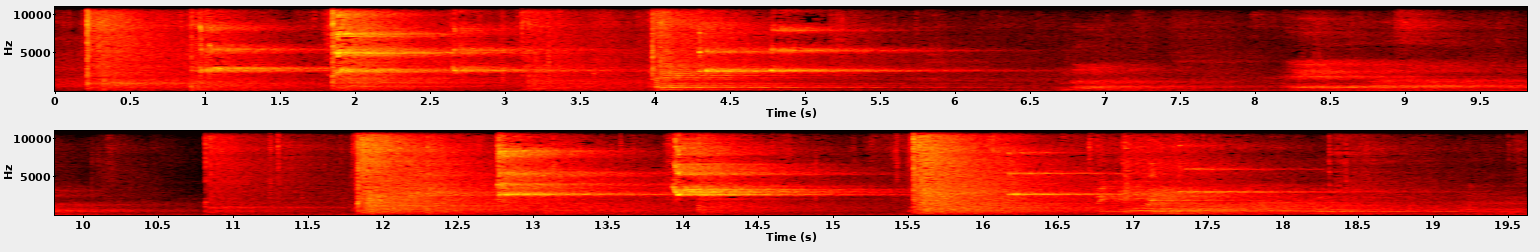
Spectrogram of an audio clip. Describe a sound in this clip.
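Sports shoes squeak sharply on the court floor.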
